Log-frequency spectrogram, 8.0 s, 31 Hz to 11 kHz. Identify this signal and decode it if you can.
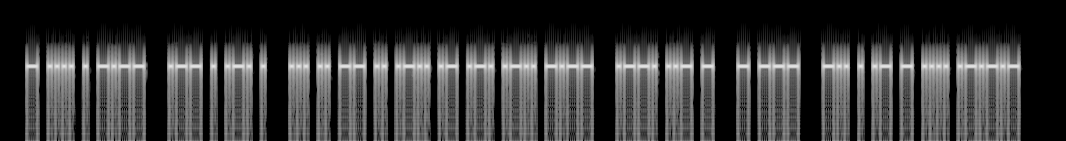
Morse code, heard as a keyed tone, about 44 wpm, 700 Hz. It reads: THEY WERE SIMILARLY PUT TO DEATH.
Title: Sentences from Top 1400 Words 45wpm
